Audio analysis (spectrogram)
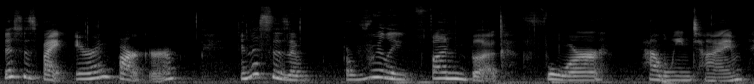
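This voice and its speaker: American woman, storytime host for small children. Fairly high voice, expressive, encouraging, slight background noise. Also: slow. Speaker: children's librarian hosting storytime. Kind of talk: interactive children's storytime with songs and finger rhymes. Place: live online stream for a library.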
